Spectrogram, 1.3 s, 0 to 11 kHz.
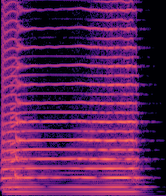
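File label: brass shorts, Brass Sections, Horns; R&R Sect; Roland LCDP06 Brass Sections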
